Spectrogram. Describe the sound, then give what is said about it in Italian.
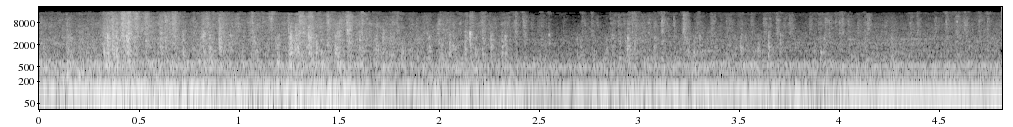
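Engine rumble and road noise from a Lince armoured vehicle driving fast on a rough road full of potholes and stones, a steady, loud low drone throughout. “Il nostro blindato Lince procede veloce su una strada decisamente dissestata, piena di buche e di sassi.”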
